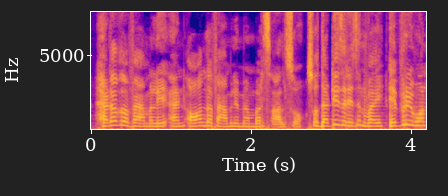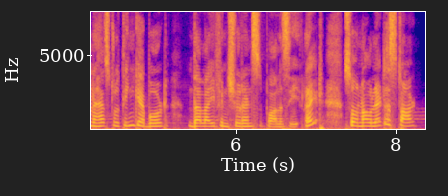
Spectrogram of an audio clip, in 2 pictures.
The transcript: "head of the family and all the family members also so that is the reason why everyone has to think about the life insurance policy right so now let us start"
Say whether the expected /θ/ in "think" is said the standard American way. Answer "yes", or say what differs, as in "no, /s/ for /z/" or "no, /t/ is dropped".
no, /t/ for /θ/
